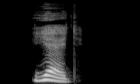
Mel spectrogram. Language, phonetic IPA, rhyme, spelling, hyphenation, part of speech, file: Hungarian, [ˈjɛɟ], -ɛɟ, jegy, jegy, noun, Hu-jegy.ogg
- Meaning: 1. sign, mark, feature, trait, characteristic (mainly in phrases and compounds) 2. a piece of paper attesting entitlement: ticket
